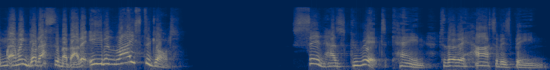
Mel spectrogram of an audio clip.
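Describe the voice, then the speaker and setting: Male preacher, lively sermon voice, pitch rising and falling a lot, asks kids questions. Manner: animated, asks questions to children in the congregation.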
